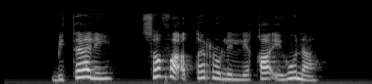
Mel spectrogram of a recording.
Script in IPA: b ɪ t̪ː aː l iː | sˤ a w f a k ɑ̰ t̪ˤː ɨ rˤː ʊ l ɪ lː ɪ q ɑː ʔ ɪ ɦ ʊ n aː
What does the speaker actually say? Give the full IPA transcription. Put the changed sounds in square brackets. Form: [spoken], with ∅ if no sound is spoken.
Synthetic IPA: b ɪ t̪ː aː l iː | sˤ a w f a [ʔ] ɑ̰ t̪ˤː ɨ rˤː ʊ l ɪ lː ɪ q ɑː ʔ ɪ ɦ ʊ n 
